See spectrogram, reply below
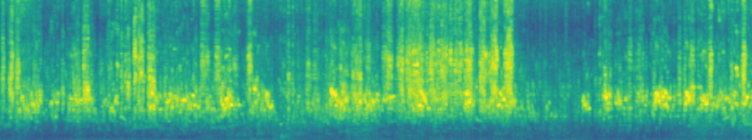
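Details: Budgie colony in an aviary chattering in dense high warbles and squawks, coming in waves with a brief softer pause midway.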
